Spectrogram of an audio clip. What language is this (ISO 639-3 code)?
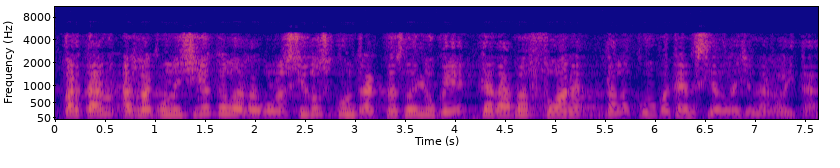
cat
